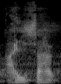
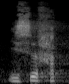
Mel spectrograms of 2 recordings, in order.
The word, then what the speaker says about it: 이삭: 자기에게 낳아준 아들을 이름하여 이삭이라 하였고, 아이의 이름을 이삭이라고 했는데 웃음이라는 뜻을 가지고 있습니다. 우리는 이삭, 영어로는 아이삭 이렇게 하지만은 히브리 원어로는 이스학 이렇게 되어 있습니다. 히브리 원어는 이스학이 원래 맞는 발음입니다.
